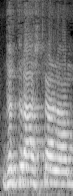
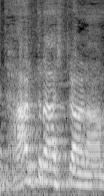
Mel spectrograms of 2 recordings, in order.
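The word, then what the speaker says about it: धार्तराष्ट्राणाम्: हम उच्चारण में दोष कर देते हैं, धृतराष्ट्राणाम बोल देते हैं इसको, नहीं, यह धार्तराष्ट्राणाम है, अपत्यार्थक प्रत्यय है ये।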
